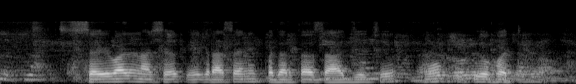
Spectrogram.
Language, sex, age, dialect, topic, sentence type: Marathi, male, 18-24, Southern Konkan, agriculture, statement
